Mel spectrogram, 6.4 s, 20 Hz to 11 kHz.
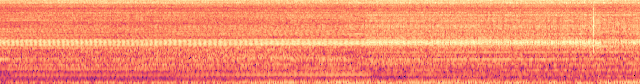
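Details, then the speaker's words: Cat 922B loader, reassembled small electric vane fuel pump running on a battery: a thin, steady high whine, as if spinning dry; the owner suspects the fuel level is below the pickup and it needs topping off. "Well, I think I might have to add some fuel. That it might be below the pickup now."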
